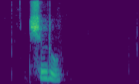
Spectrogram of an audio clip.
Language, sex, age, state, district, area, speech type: Hindi, female, 30-45, Madhya Pradesh, Ujjain, urban, read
